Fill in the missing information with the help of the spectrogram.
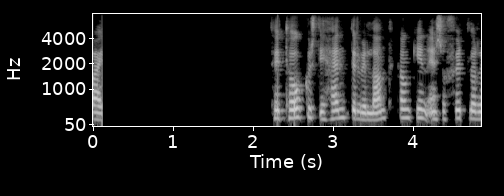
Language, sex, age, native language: Icelandic, female, 40-49, Icelandic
